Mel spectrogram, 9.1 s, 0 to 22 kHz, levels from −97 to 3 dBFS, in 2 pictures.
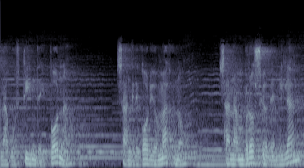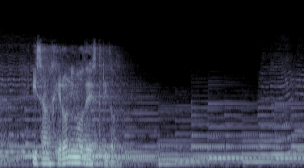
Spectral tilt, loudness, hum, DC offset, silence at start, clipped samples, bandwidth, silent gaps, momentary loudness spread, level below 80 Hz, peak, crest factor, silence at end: -5.5 dB/octave; -31 LUFS; none; under 0.1%; 0 s; under 0.1%; 8.4 kHz; none; 14 LU; -64 dBFS; -12 dBFS; 18 dB; 0 s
